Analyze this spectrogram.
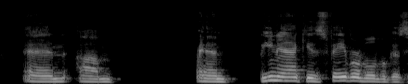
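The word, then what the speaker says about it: BENAQ: possible Vision restoring agent is called b-neck that's spelled b-e-n-a-q and um and beanak is favorable because it's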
